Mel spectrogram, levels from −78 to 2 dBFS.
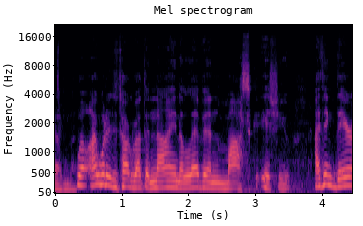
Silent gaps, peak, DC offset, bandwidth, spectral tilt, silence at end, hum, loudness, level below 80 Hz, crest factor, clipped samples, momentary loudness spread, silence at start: none; -12 dBFS; under 0.1%; 17.5 kHz; -7 dB/octave; 0 s; none; -28 LUFS; -62 dBFS; 16 dB; under 0.1%; 7 LU; 0 s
